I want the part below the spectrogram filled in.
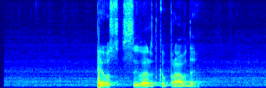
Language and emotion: Russian, neutral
